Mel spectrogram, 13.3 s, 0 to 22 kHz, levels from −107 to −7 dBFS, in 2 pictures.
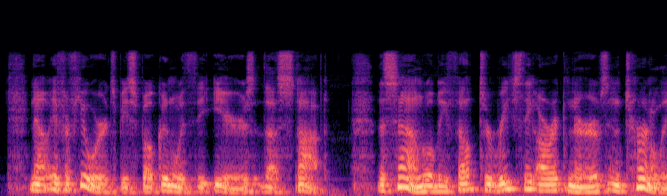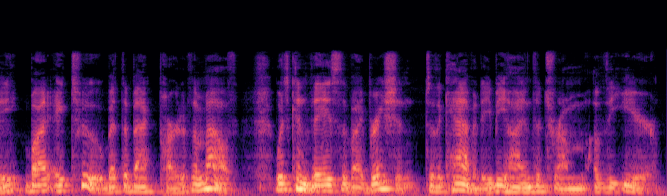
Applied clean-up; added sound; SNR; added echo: none; none; none; reverberation time 0.3 s.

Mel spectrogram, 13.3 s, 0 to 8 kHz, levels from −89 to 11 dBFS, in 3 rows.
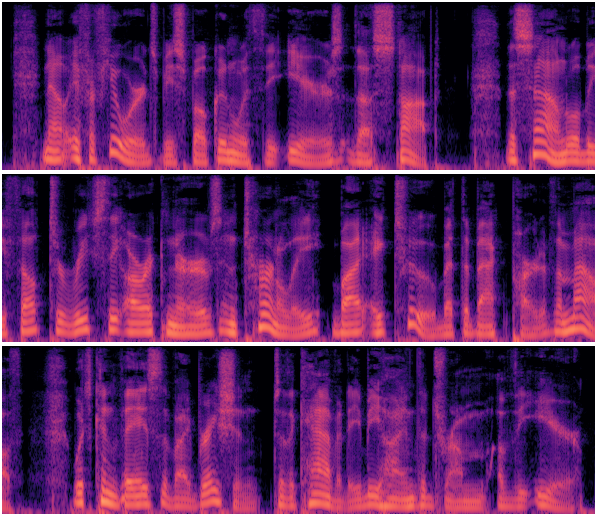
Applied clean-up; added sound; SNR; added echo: none; none; none; none.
